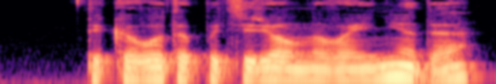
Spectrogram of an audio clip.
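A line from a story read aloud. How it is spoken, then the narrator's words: Gentle, affectionate question. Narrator (Russian): ласково спросила его Домина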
